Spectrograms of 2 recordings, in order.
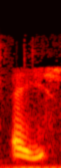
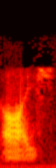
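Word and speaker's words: eis (εἰς): The Greek word that is used in that statement is eis, or some people pronounce it ice.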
